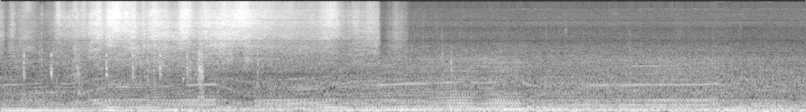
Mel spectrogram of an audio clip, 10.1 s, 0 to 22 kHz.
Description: More whining noise from my 2017 Cx-5. Dealership says it’s normal. Maybe for a golf cart.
